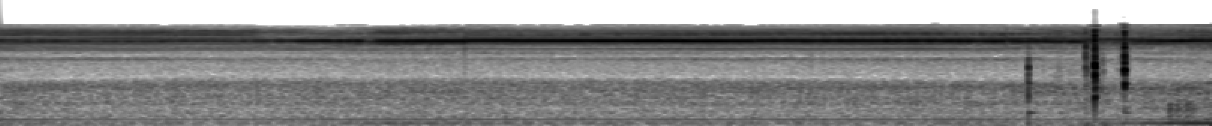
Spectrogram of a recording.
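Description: Motor of a spinning LED persistence-of-vision display running at steady speed: a low hum with a thin high whine over it. A few sharp clicks come near the end.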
